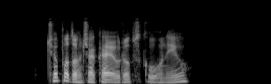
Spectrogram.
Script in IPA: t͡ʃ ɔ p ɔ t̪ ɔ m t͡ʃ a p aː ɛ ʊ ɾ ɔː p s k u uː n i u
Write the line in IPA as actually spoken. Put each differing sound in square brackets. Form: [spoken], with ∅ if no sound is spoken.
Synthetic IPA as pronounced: t͡ʃ ɔ p ɔ t̪ ɔ m t͡ʃ a [k] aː ɛ ʊ ɾ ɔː p s k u uː n i u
